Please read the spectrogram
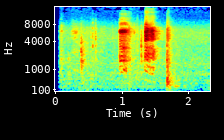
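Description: A young infant's short, high-pitched squeaks about a second in, then a squeal that slides down sharply in pitch near the end.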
